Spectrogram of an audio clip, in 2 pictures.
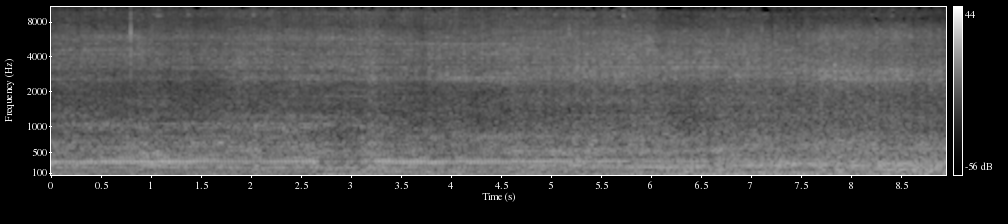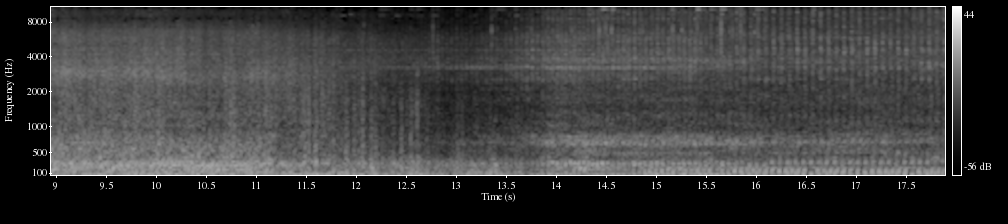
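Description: Suzuki SP370 trail bike's 370 cc single-cylinder four-stroke engine running hard under throttle across rough grass. About twelve seconds in the throttle is shut and the engine drops back, then runs on steadily at low speed.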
